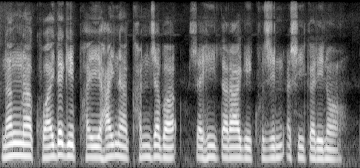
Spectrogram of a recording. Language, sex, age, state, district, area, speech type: Manipuri, male, 18-30, Manipur, Churachandpur, rural, read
